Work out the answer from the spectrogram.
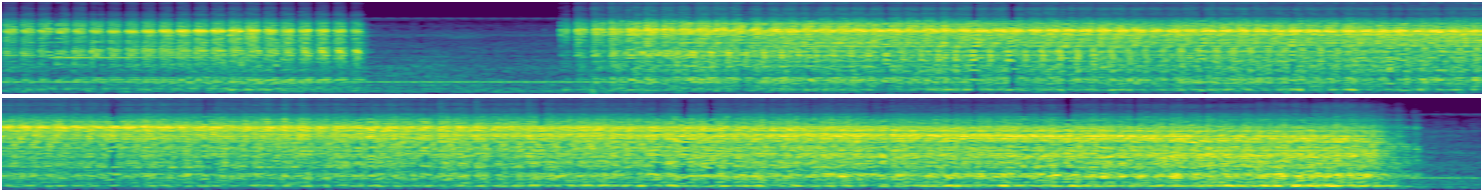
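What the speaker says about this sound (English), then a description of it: "I'm just going to trim that with a parting tool." A parting tool trims a Thai redwood vase spinning on a wood lathe, giving a steady loud whirring hiss that cuts out briefly near the start, then runs on continuously until it stops at the end.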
